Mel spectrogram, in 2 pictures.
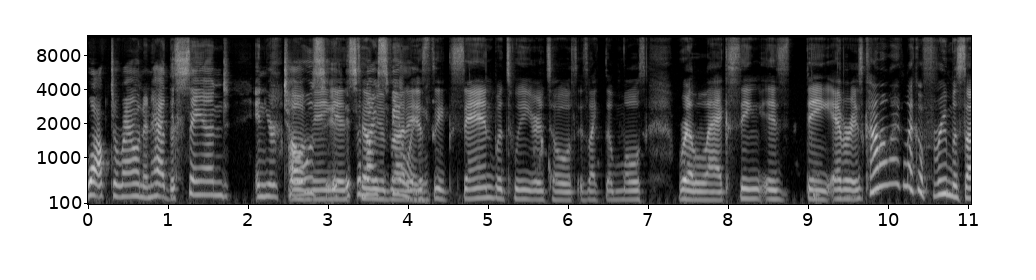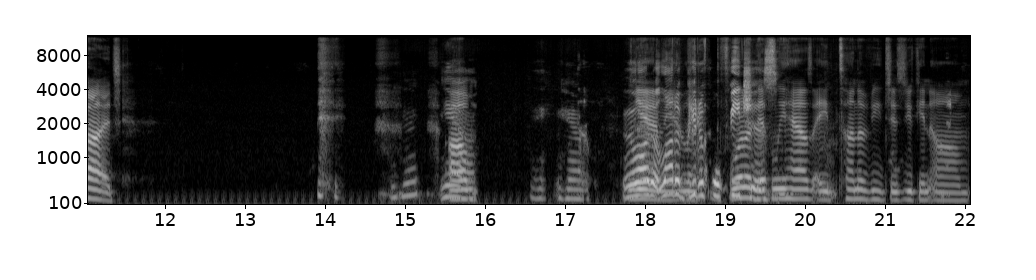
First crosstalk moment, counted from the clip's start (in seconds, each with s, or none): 2.5 s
